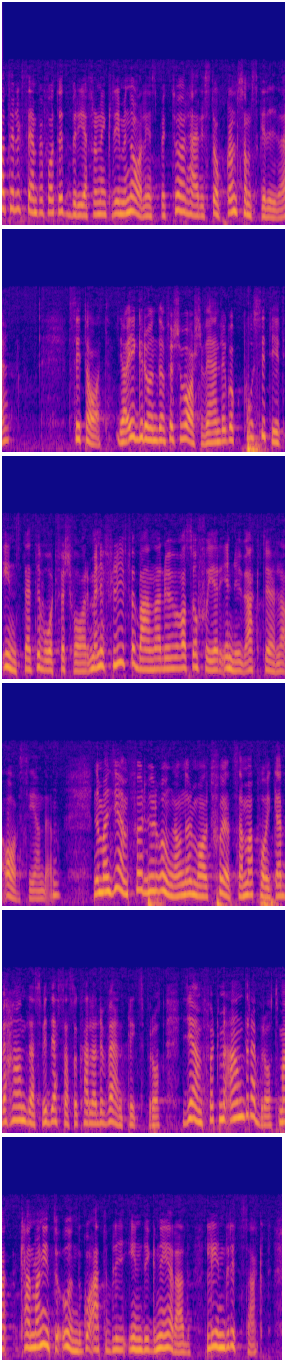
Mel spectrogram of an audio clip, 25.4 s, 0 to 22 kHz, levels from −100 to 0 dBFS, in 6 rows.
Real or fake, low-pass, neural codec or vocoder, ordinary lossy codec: fake; none; codec, 16 kHz, 8 kbps, FreqCodec, larger model; none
